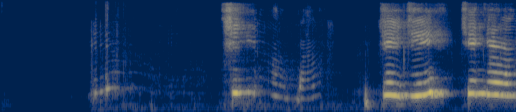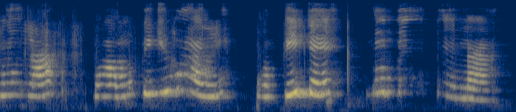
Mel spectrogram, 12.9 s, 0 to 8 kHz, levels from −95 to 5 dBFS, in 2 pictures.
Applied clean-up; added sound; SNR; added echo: neural mask model DeepFilterNet 3.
